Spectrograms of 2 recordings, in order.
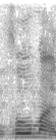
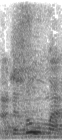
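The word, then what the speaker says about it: ثم: Yang benar adalah TSA. Suma. Bukan suma. Suma itu S biasa itu, salah. Ya sekering Ya, ada imam yang baca bacanya pakai TSA, suma, bukan suma. Suma itu S doang.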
